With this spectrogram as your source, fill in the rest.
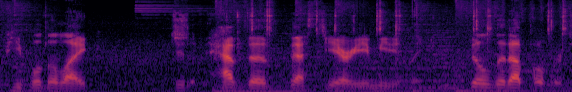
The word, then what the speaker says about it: bestiary: tying that into a bestiary. It's called bestiary, right? Not bestiary. It's spelled B-E-S-T, bestiary.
